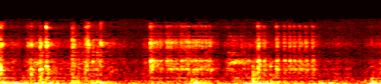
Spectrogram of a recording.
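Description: A rusty lock grinds and clicks as it is turned open, with several scraping metallic clanks in uneven bursts, fairly quiet, no voices.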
